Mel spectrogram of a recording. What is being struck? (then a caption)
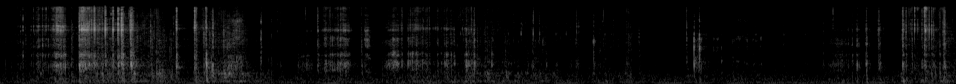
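Bar of soap cut with a blade. A utility knife blade cuts scored cubes off a solid rectangular green bar of soap with a scored surface, held in the fingers. Bright, crunchy cutting and scraping crackles come in quick, uneven bursts, loudest near the start, then softer scratching, with a final sharp burst at the end.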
